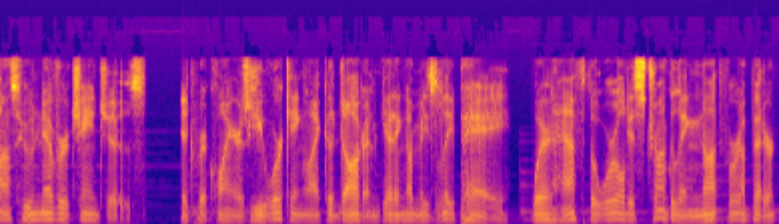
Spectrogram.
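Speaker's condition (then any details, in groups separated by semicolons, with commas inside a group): No condition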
